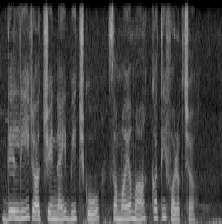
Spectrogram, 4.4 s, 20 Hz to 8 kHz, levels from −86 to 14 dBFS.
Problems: background sounds at intervals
